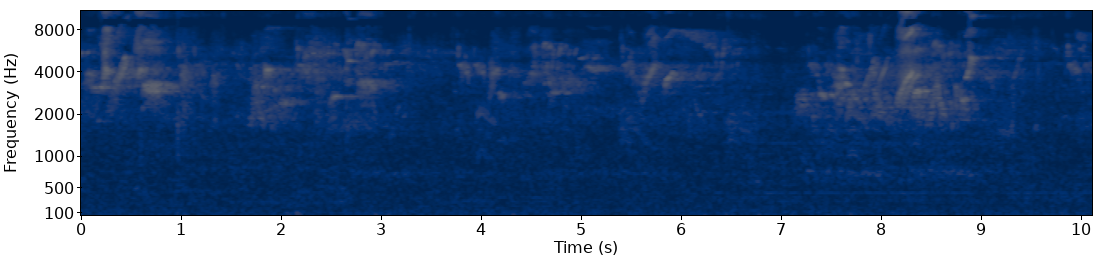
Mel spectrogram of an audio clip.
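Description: Faint birds chirping, with short high twittering calls that come in a few clusters over otherwise near-silent room tone.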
